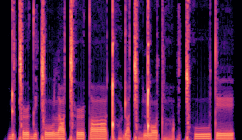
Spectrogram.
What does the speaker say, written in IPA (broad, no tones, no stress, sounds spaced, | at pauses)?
ɖ ə ǀ ə˞ d̪ e ǀ oː l ɑ ǀʰ ə˞ t̪ ɑː ǃʰ ɔ̤ ɖ ɑ ǀ o̤ ŋ͡ǃ ɔ t ɑ̤ | ǀʰ uː t eː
